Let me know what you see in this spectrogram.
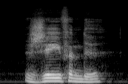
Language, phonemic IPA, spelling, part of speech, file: Dutch, /ˈzevə(n)də/, 7e, adjective, Nl-7e.ogg
- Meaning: abbreviation of zevende (“seventh”); 7th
